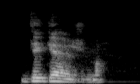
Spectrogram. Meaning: 1. clearance, clearing 2. emission (of gases) 3. disengagement (military) 4. freeing (of prisoners etc) 5. clearance
- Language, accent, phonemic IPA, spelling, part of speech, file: French, Canada, /de.ɡaʒ.mɑ̃/, dégagement, noun, LL-Q150 (fra)-dégagement.wav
